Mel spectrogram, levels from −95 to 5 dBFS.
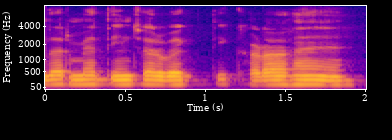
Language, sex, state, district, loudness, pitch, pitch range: Hindi, male, Jharkhand, Deoghar, -16 LUFS, 120 Hz, 115-120 Hz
